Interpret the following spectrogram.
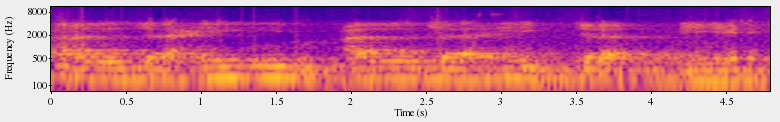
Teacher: Tapi bedanya huruf jim ini rapat, tengah lidah bertemu dengan langit-langit, tapi posisinya rapat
